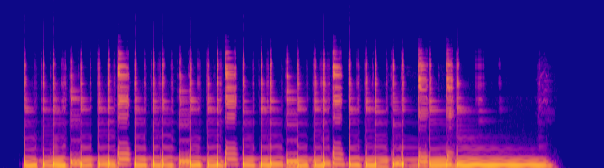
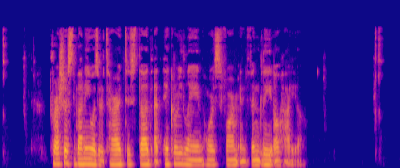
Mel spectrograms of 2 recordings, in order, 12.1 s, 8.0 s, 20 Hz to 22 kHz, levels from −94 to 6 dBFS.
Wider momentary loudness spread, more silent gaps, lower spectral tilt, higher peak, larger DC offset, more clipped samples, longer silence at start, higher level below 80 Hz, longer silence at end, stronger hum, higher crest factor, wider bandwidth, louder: second, 5 LU vs 16 LU; neither; first, -7 dB/octave vs -4.5 dB/octave; first, 0 dBFS vs -4 dBFS; neither; neither; first, 0.5 s vs 0.05 s; first, -30 dBFS vs -58 dBFS; first, 1 s vs 0.4 s; neither; about the same, 18 dB vs 18 dB; second, 6.6 kHz vs 11.5 kHz; about the same, -19 LUFS vs -20 LUFS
